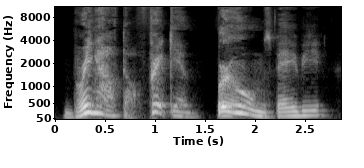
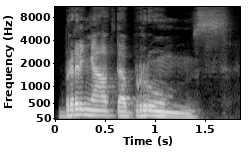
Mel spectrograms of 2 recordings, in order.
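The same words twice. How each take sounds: First: Hyped. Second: Slow, loud hype shout; hyped shout. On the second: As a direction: drag out a loud celebration. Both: Real, not acted. Celebrating sweep, hyped.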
